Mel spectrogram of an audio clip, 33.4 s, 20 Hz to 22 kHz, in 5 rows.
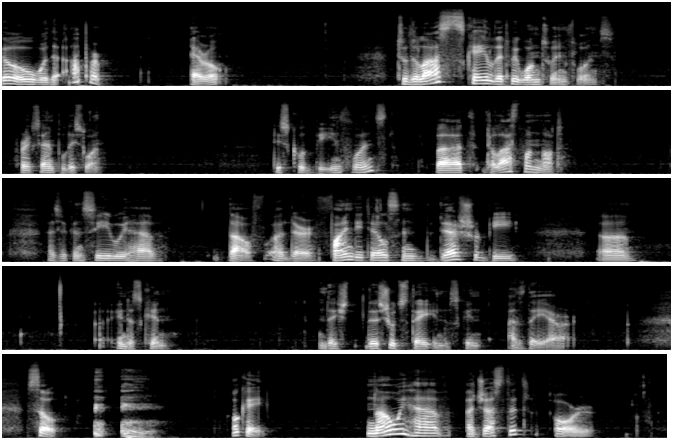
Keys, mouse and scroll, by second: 3.2-7.3 drag, 7.5 click, 11.5 click.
